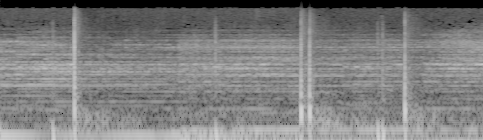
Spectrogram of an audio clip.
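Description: Aerial firework shells bursting with sharp bangs: one under a second in, a close pair about three seconds in and another about four seconds in. Under them, music with a sustained low drone plays for the display.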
